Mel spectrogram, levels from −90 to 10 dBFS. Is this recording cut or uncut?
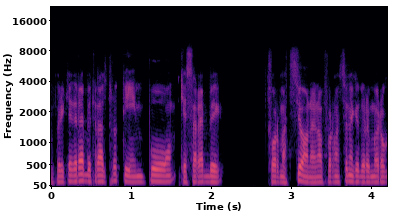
cut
